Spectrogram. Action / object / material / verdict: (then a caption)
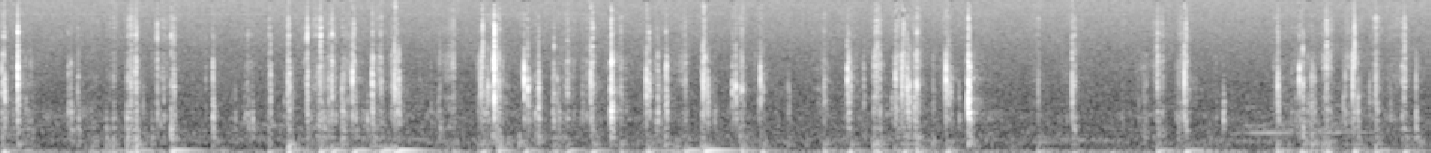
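tap / plastic computer keyboard / plastic / none. Fingertips slowly tap the keys of a hollow, backlit plastic gaming computer keyboard held up in both hands. A steady run of short, sharp clicks lands at an uneven pace over a constant low hum, each click dying away almost at once.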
